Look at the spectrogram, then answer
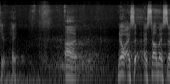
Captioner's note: laughter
